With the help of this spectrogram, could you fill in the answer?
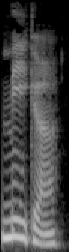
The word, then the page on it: meagre: British English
